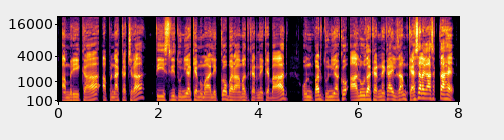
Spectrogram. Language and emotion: Urdu, disgusted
